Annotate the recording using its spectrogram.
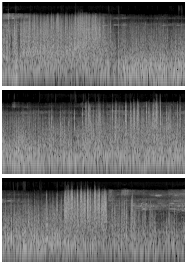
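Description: Wind buffeting the microphone of a camera filming from a moving vehicle: a loud, steady rumble with spells of crackly hiss that come and go.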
